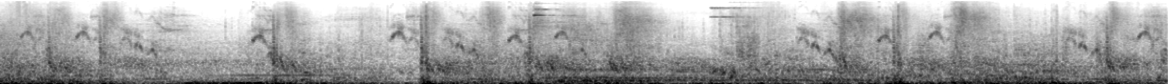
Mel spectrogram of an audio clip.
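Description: Fire spell being cast in the Hogwarts Legacy video game, a dense layer of booming blasts, whooshes and crashing impacts over a steady rumbling game soundscape, with a sharp hit near the middle.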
